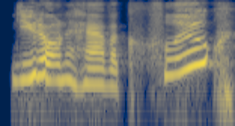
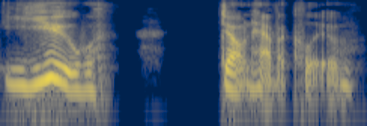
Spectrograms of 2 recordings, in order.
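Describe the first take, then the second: First: The stress falls on the word 'clue'. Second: The stress falls on the word 'you'.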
